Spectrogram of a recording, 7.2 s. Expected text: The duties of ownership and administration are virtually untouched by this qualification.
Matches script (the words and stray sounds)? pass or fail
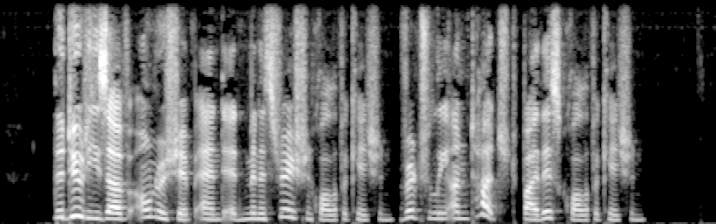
fail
